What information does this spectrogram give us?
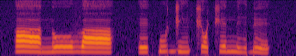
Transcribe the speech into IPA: aː˦˨ n oː˦ v aː˦ | e˨ k͡p u˦ d͡ʒ ĩ˨˦ t͡ʃ ɔ˨ t͡ʃ e˦ n i˨˦ ɗ e˨

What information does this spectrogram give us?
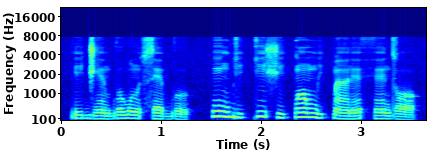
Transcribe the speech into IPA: ɾ i˧ d͡ʒ ɛ̃˨ b o˧ w ũ˨ s ɛ˨ b o˨ | ĩ˦ ɡ͡b i˧ k i˦ ʃ i˧ k͡p ɔ̃˦ m i˧ k͡p ã˨ ɾ ɛ̃˨˦ h ɛ̃˧ d ɔ˨

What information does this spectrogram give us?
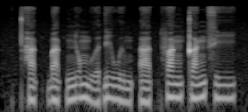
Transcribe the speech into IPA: t̪ʰ a˨˩ k̚ ɓ a˨˩ k̚ ɲ ɔ˧˥ m u˨˩˨ ə̯ ɗ i˧ w ɨ˨˩˨ m ʔ aː˨˩ t̚ f a˧ ŋ t̪ a˧˥ ŋ s i˧

